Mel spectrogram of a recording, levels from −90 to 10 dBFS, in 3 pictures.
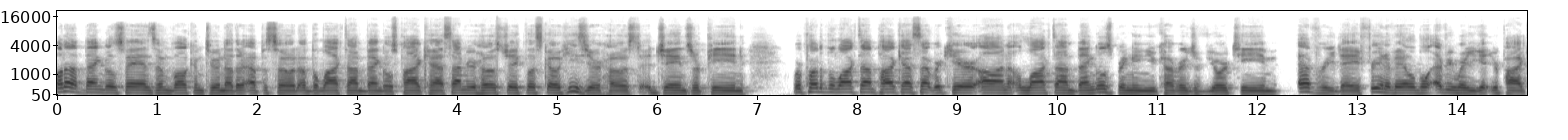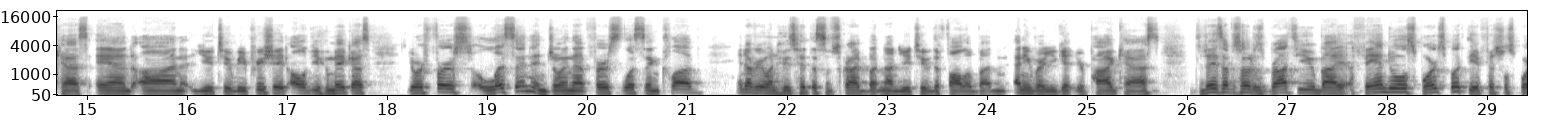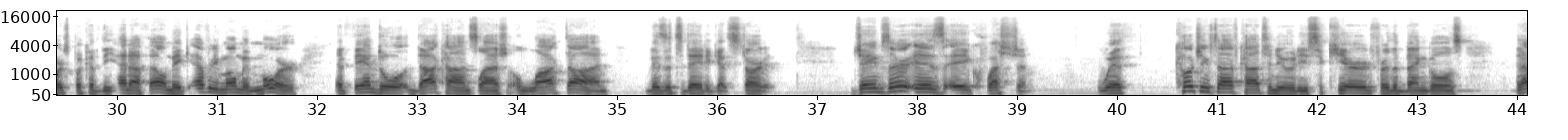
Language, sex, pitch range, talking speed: English, male, 120-140 Hz, 180 wpm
